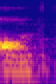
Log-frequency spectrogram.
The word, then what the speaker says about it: om: ah uma which are the three syllables of om the word om is made up of ah umo so let us first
